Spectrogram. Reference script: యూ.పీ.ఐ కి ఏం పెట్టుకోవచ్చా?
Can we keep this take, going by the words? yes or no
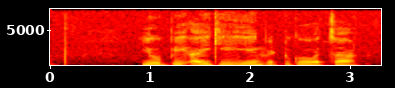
yes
